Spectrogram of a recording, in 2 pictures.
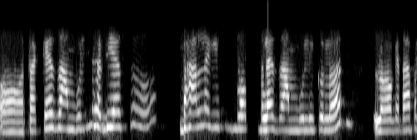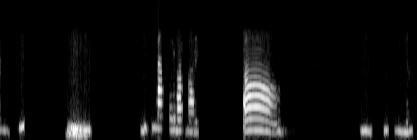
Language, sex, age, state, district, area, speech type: Assamese, female, 30-45, Assam, Majuli, urban, conversation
